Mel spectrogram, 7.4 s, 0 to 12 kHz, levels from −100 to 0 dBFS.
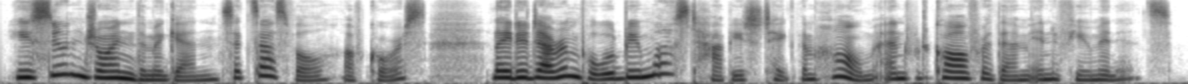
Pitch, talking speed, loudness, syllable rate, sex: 235 Hz, 220 wpm, -17 LUFS, 5.6 syllables/s, female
